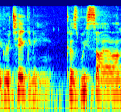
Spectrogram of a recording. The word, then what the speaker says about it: Gratigny: turns out it's pronounced gratmi right and it's a french last name and that is named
